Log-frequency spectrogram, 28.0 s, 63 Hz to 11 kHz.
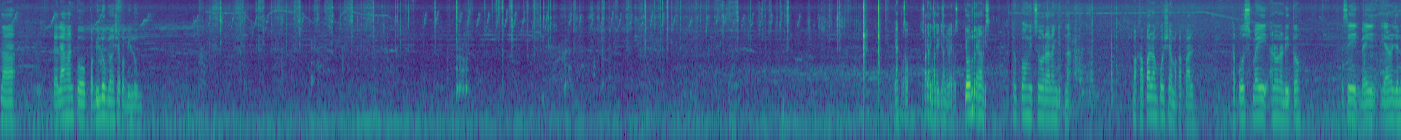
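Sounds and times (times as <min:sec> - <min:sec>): birds chirping: 0:00.0 - 0:28.0
blade scraping bamboo: 0:04.0 - 0:18.1, 0:21.2 - 0:22.0.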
